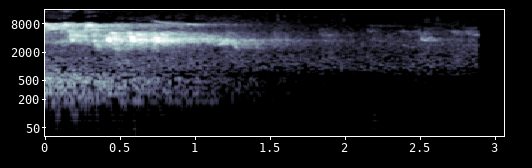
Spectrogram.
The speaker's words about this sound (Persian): افتاده رو سنگا کنار رودخونه، صدای پرنده ها میرسه به گوشم.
